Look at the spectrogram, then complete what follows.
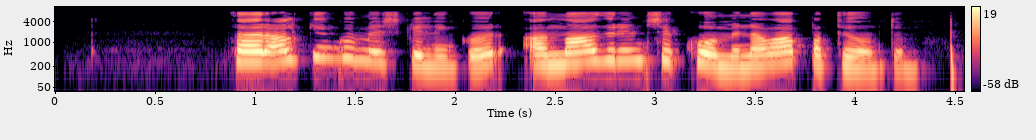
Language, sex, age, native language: Icelandic, female, 40-49, Icelandic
